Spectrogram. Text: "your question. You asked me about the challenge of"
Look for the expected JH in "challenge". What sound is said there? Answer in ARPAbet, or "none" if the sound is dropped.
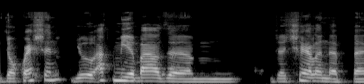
none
